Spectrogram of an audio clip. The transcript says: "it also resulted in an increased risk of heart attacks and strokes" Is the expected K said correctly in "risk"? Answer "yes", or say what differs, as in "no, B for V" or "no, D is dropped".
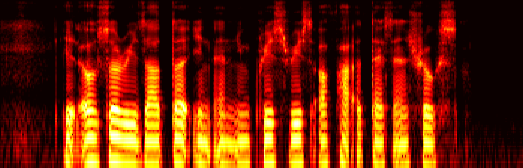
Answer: no, K is dropped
